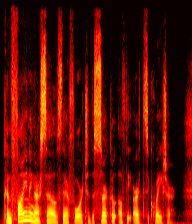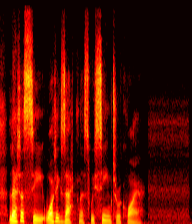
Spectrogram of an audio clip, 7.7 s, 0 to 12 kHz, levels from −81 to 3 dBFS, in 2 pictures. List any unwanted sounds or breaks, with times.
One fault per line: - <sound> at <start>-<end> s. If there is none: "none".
none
